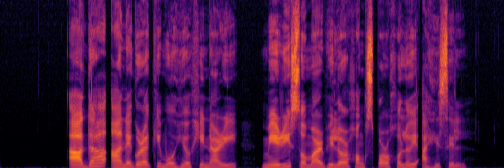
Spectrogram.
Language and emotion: Assamese, neutral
